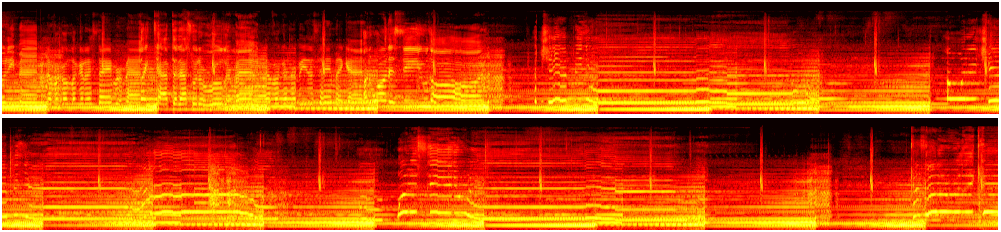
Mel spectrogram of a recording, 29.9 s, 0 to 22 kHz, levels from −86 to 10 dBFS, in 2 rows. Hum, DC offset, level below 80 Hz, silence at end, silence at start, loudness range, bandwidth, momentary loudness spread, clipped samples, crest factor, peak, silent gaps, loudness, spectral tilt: none; under 0.1%; -42 dBFS; 0 s; 0 s; 2 LU; 12 kHz; 7 LU; under 0.1%; 10 dB; 0 dBFS; none; -12 LUFS; -7 dB/octave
